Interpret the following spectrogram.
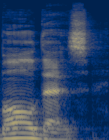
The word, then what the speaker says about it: Valdez: It's actually more like Baldez in um in Spanish.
